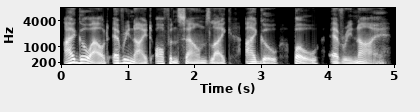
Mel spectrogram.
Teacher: your tongue touches the roof of your mouth to start the sound, but the air never actually comes out.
